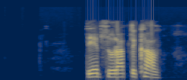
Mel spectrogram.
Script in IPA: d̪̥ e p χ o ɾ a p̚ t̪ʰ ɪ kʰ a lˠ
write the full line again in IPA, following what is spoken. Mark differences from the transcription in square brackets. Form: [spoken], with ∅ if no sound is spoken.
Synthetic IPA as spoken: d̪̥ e p [s] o ɾ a p̚ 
